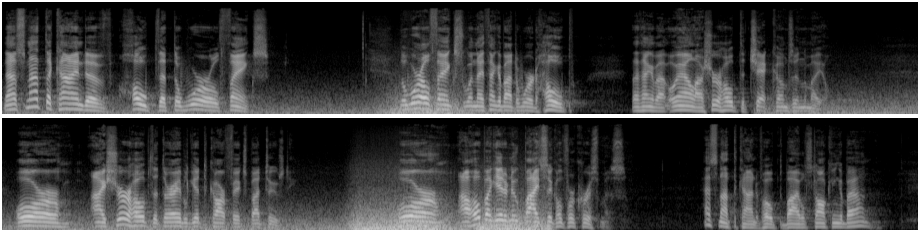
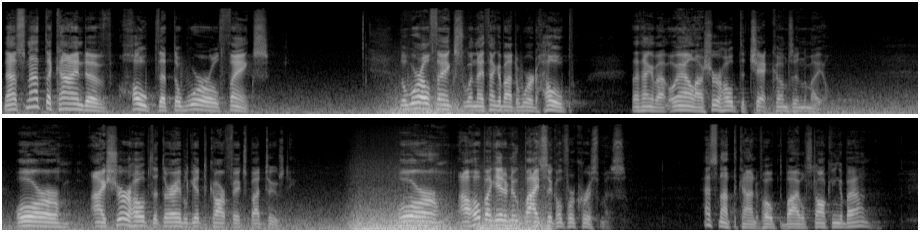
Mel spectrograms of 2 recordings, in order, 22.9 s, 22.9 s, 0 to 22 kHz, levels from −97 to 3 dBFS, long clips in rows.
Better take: neither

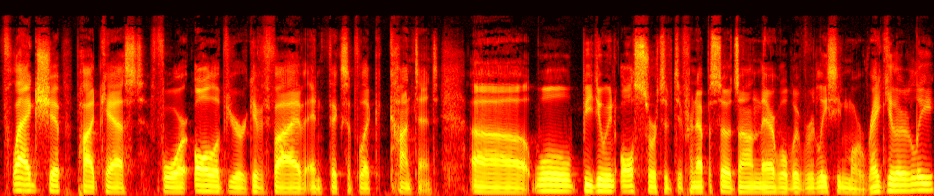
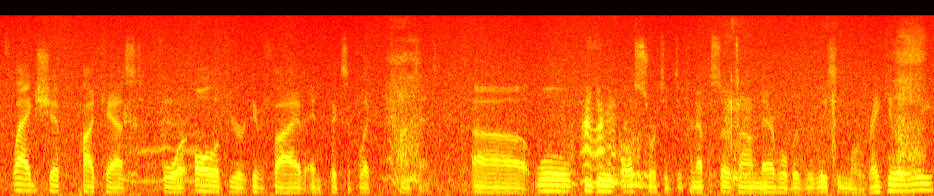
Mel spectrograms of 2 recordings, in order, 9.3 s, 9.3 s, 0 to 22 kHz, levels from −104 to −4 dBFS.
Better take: first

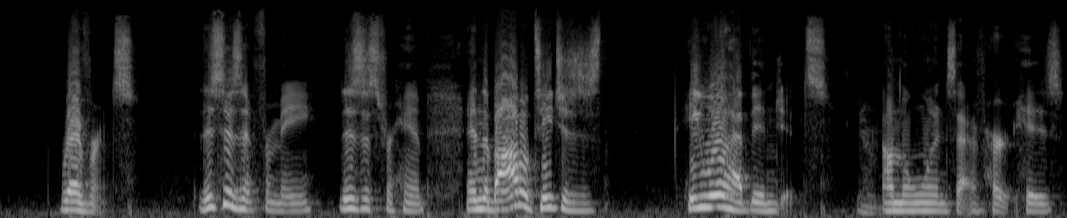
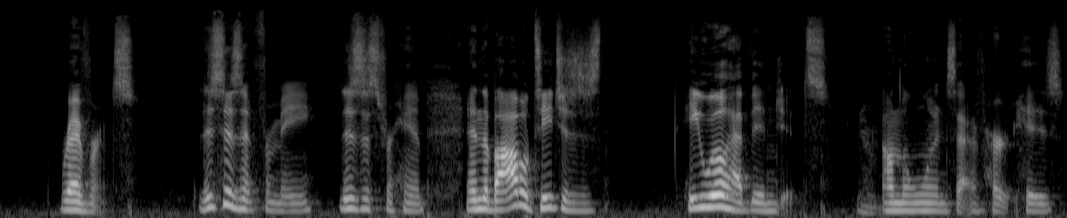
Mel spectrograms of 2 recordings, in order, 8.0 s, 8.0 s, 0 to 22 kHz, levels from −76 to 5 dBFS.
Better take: second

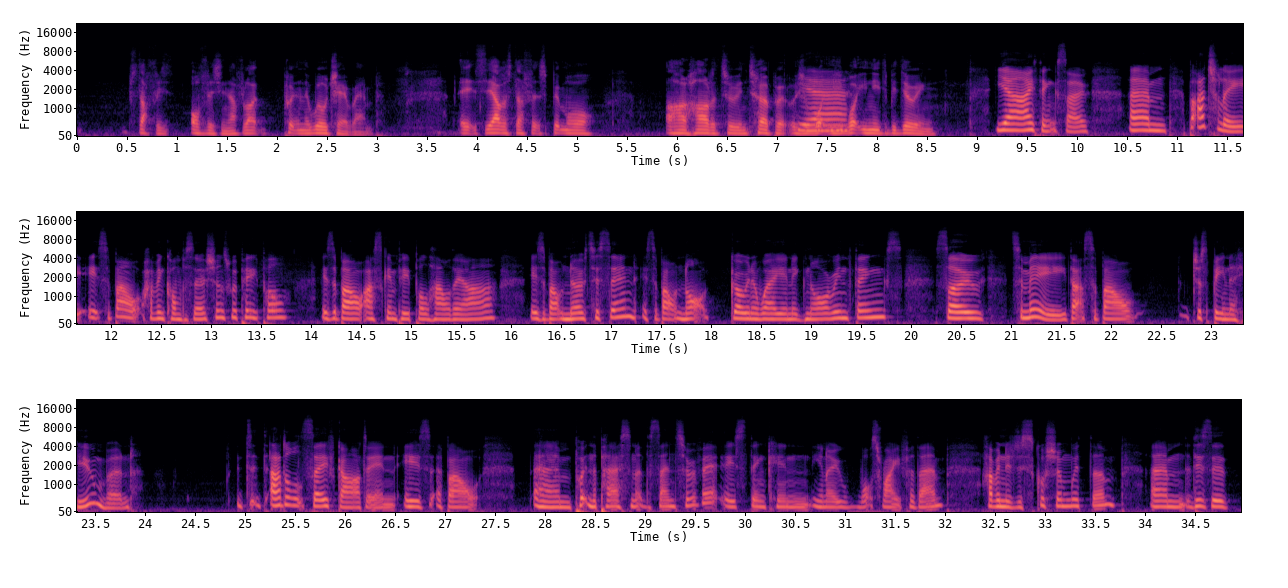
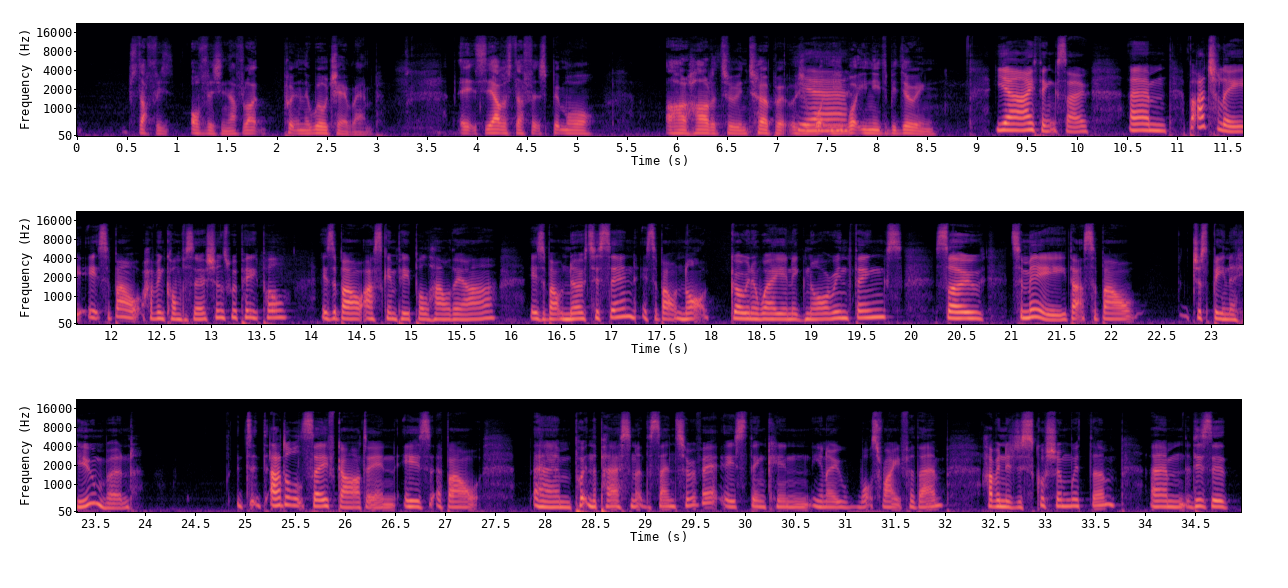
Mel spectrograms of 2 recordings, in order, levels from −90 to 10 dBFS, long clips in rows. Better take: second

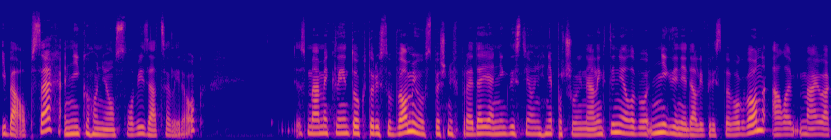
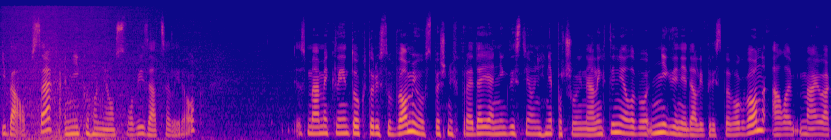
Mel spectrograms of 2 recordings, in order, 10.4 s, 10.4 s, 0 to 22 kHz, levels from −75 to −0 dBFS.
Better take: first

